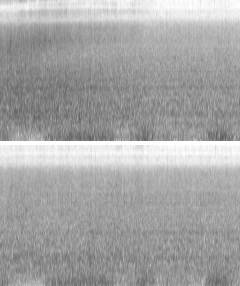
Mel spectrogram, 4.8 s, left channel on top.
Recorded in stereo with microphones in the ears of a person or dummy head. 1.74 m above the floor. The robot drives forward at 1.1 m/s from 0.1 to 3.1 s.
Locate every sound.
0.0 s running water: 60° left (ahead or behind), 1.4 m; by 4.8 s 25° left (ahead or behind), 3 m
